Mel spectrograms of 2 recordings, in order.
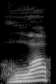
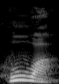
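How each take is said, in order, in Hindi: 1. पहला स्वर लंबी 'o' वाली ध्वनि है। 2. पहला स्वर छोटी 'u' वाली ध्वनि है। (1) "मजहूल तरीके से हुआ पढ़ते हैं जो कि गलत तलफ़ुज़ है" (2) "सही तलफ़ुज़ है हुआ"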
